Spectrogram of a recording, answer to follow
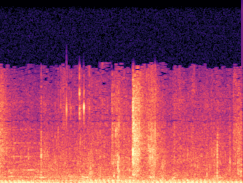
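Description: Macaques moving about on dry leaf litter: scattered short crackles and clicks, the sharpest about a second and a half in, over a low steady hum.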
